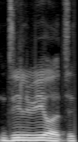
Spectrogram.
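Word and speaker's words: Dziļi Violets: Dili Violets, it's DZILIVIOLETS. – Okay. – I think I said it right.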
